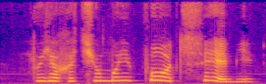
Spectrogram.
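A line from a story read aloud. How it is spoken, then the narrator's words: Sad murmur. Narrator (Russian): грустно пробормотала она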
